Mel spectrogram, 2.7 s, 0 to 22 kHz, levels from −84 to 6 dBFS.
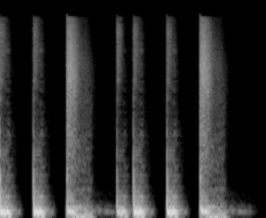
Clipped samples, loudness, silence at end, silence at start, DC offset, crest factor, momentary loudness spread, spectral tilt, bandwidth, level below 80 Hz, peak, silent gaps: under 0.1%; -14 LUFS; 0.4 s; 0 s; under 0.1%; 14 dB; 10 LU; -5.5 dB/octave; 16.5 kHz; -22 dBFS; 0 dBFS; 0.26-0.30 s, 0.59-0.63 s, 1.59-1.66 s, 1.92-1.97 s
